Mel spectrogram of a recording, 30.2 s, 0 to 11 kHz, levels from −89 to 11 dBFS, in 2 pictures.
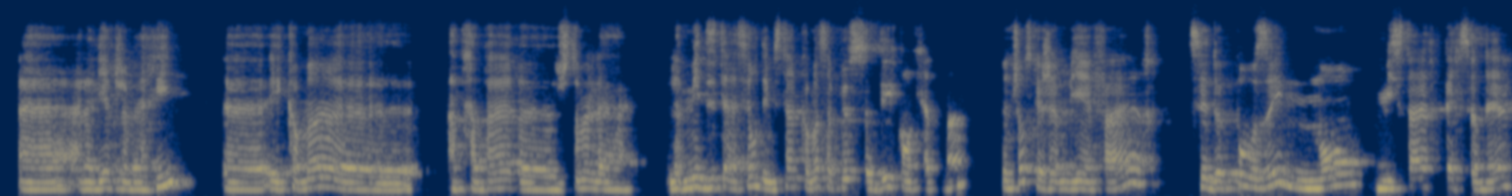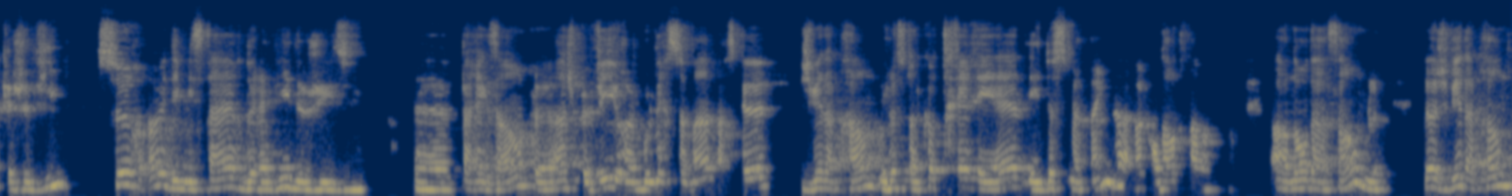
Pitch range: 125-155 Hz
